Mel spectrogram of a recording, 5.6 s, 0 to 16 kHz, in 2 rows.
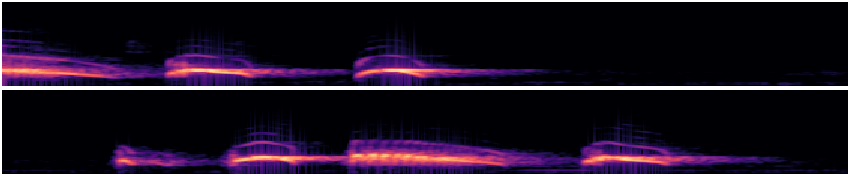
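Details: Spotted dove of the Javanese type, very vocal, "kuk 2" song style: the end of one cooing phrase, a pause, then a full phrase of stuttered, long falling and arched low coos in quiet surroundings.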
